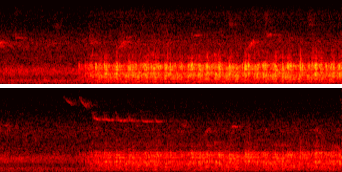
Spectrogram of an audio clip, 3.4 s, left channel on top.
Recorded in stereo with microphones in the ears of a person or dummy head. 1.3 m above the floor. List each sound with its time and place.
0.8 s boiling: 40° left (ahead or behind), 0.6 m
